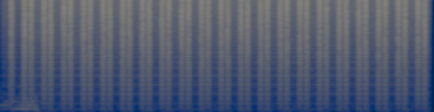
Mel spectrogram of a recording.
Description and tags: The CPU of this keyboard is broken, but still sounding. The name of the file itself explains spot on what is expected.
